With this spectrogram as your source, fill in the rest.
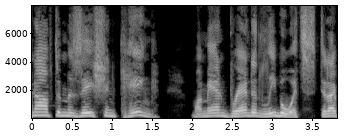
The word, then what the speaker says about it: Leibowitz: We've got the search engine optimization king, my man Brandon Lieowitz. Did I pronounce Liowitz correctly?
